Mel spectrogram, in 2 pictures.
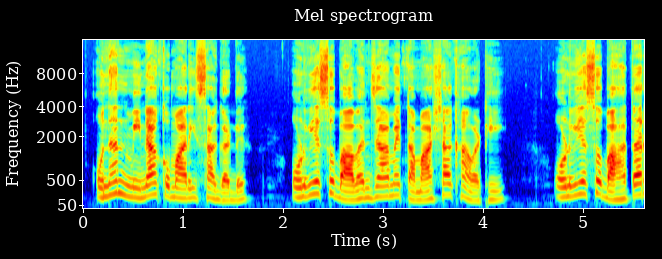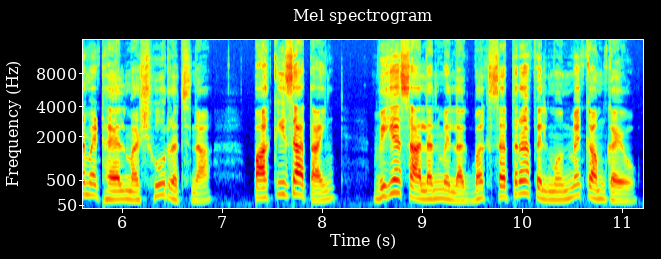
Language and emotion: Sindhi, neutral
